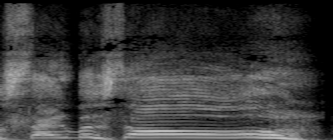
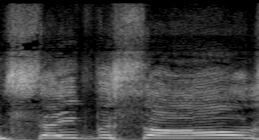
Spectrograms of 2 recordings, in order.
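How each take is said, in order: First: Higher, very slow hammed-up shout of the plea; mock wailing shout. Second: High, slow mocking plea of an older lady; mock pleading plea. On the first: Older lady pleading again, hammed-up high slow shout. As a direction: wail "Save us all" at the top of a mock voice. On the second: Older lady begging viewers to be saved, high slow mock plea. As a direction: drag out a pleading "Save us all" up high. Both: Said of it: "She's like".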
